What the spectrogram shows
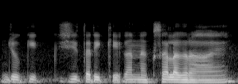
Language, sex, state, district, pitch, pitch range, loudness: Hindi, male, Uttar Pradesh, Shamli, 115 Hz, 105-120 Hz, -18 LUFS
